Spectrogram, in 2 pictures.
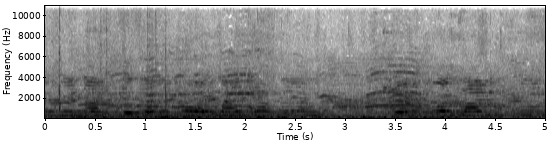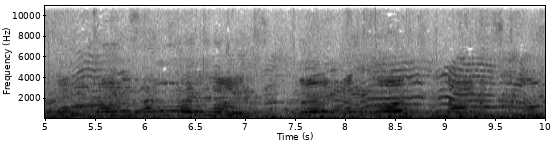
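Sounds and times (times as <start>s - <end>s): chatter of distant voices: 0.0s - 10.0s
wind rumbling on microphone: 0.0s - 10.0s.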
